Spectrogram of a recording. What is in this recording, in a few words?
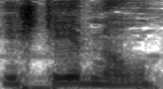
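check answer, Chinese; gcompris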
